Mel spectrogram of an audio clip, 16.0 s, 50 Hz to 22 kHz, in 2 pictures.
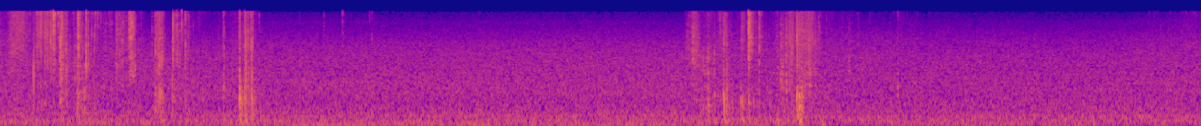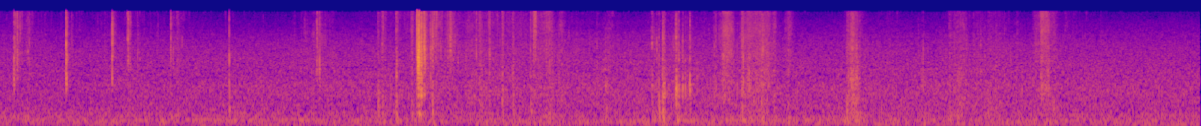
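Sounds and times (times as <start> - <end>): light footsteps and scuffs: 10.0 - 15.2.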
